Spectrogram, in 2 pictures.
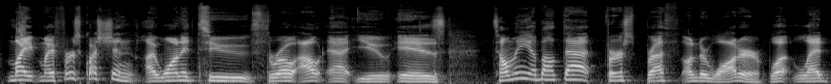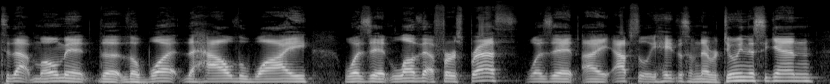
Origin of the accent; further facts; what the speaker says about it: Texas, United States; I'm from the States, so my family lives in Texas.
